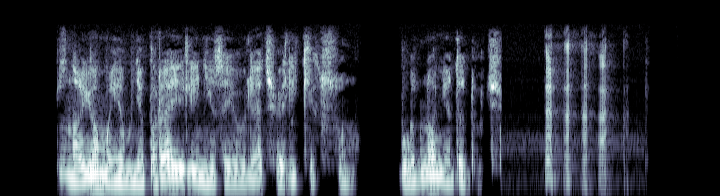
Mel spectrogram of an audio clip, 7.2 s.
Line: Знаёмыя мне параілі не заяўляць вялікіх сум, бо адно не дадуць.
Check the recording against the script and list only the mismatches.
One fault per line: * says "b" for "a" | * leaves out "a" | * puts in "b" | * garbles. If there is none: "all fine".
all fine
